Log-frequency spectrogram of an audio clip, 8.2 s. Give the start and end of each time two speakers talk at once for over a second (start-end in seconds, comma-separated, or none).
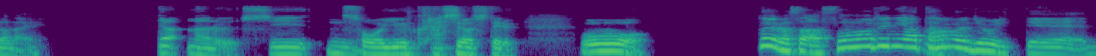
none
